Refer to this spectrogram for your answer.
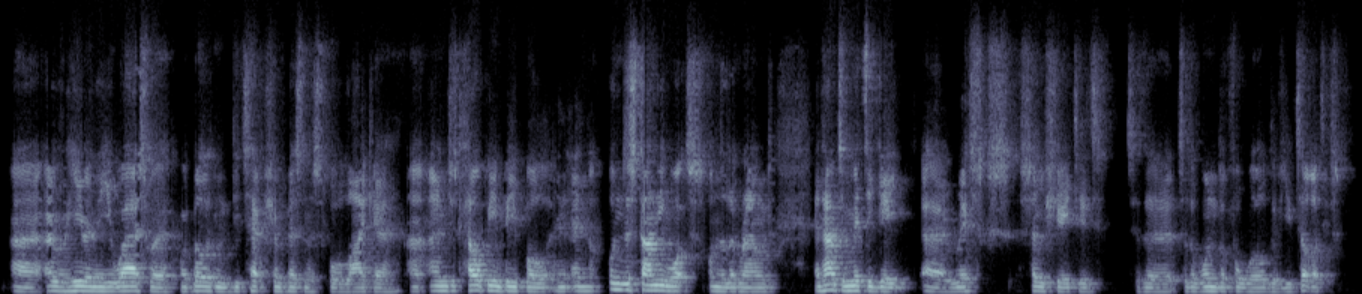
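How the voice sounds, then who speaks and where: In a British accent and with audible room echo, a man of medium pitch speaks at a fairly quick pace with monotone, flat intonation. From United Kingdom. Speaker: sales manager, industry speaker. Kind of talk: conference presentation. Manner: filler words and repetitions.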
